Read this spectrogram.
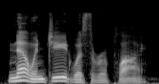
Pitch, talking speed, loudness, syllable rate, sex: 120 Hz, 190 wpm, -20 LUFS, 5.2 syllables/s, female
